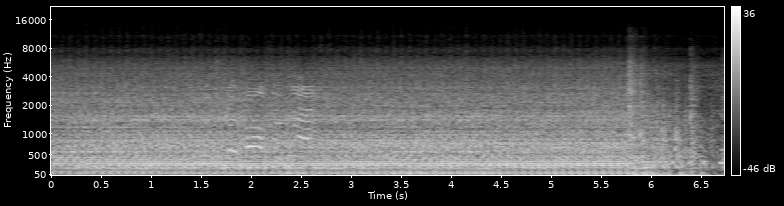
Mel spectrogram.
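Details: Hayter 56 Pro mower, previously overfilled with oil, on the fast setting: steady but low, lazy drone that never climbs to full speed; owner suspects the carburetor setting and checks the throttle.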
